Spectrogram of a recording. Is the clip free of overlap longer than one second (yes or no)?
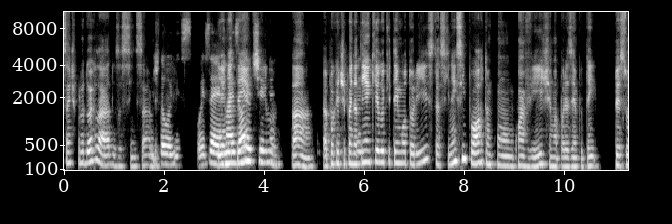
no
